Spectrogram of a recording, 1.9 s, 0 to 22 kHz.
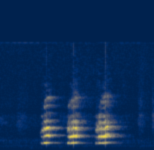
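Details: Cope's gray treefrog taken from a swimming pool produces three short, harsh, buzzy notes spaced roughly 0.4 seconds apart, each a brief burst with layered tones, in a quiet setting.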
